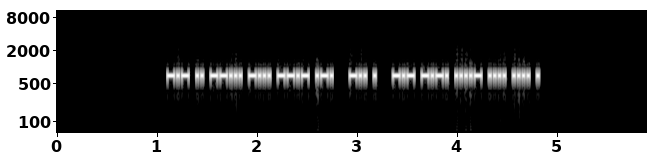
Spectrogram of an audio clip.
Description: Morse code, heard as a keyed tone, about 47 wpm, 700 Hz. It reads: KI7BQR DE KC4HHE
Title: USA Callsign DE Callsign 50wpm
